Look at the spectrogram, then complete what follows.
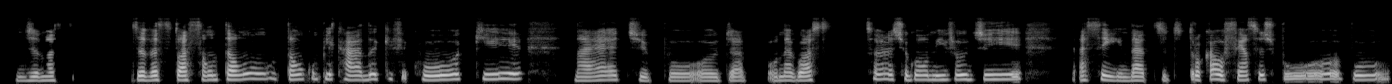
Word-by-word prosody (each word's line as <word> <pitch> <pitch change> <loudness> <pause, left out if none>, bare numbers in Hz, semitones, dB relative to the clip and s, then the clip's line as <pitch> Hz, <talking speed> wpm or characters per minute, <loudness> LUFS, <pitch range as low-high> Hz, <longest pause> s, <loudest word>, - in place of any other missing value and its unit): De 175 +1 -2
uma 185 +1 0
s 190 - -4 0.7
de 200 - +5
uma 200 +2 +4
situação 205 +1 +1
tão 250 +4 +2
tão 225 +1 +2
complicada 235 -3 0
que 250 +1 -11
ficou 220 0 +2
que, 250 +1 +2 0.5
né, 190 +4 0
tipo, 170 -3 -3
já 90 -1 -2 0.2
o 175 - -5
negócio 185 +2 0 0.6
chegou 215 0 0
ao 215 - +1
nível 215 +2 +2
de 230 +2 +2 0.6
assim, 195 -3 +1
da 185 0 +3
de - - -9
de - - -13
trocar 215 +3 +2
ofensas 220 +1 +1
por 130 - 0
por 210 +1 -1
210 Hz, 125 wpm, -23 LUFS, 180-225 Hz, 0.7 s, de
